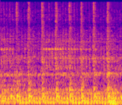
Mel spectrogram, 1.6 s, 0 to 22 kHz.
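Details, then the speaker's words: 1985 Kawasaki KE100 two-stroke, sat many years, idling in neutral: faint metallic rattle roughly every fifth of a second over light tickover; owner unsure where it comes from. "but is that little rattle coming from somewhere not sure what it is it could be coming from somewhere"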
